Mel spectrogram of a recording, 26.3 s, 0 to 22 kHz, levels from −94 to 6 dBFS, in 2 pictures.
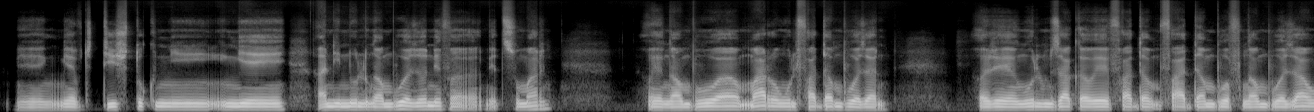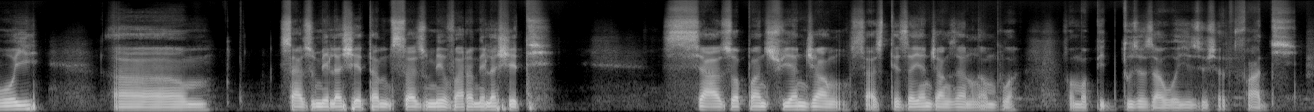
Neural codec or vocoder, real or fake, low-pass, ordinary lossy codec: autoencoder, 48 kHz, 128 numbers a frame, DAC-VAE, trained on Japanese speech; fake; none; none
